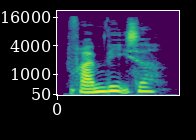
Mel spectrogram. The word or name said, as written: fremviser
